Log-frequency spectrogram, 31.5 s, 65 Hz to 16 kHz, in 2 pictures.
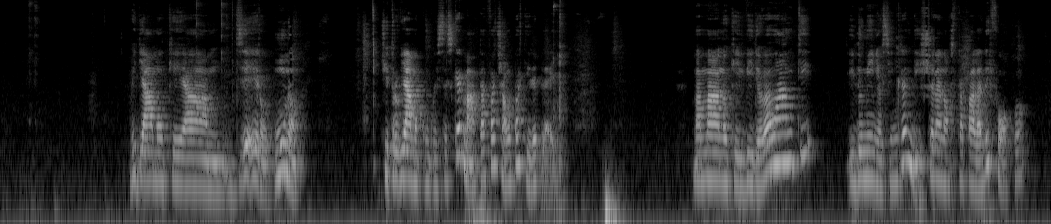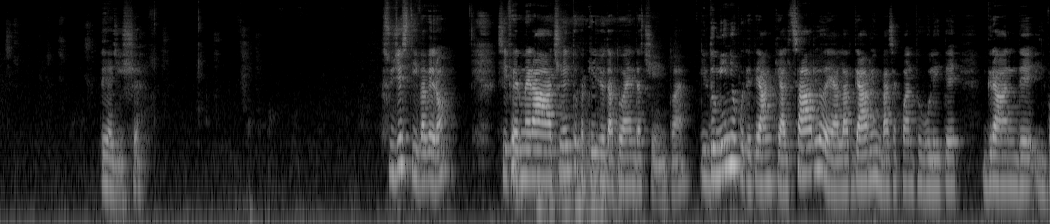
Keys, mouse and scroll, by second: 0.0-6.3 drag, 6.3 scroll up 2, 6.7-7.2 scroll down 2, 22.7-25.3 middle drag.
